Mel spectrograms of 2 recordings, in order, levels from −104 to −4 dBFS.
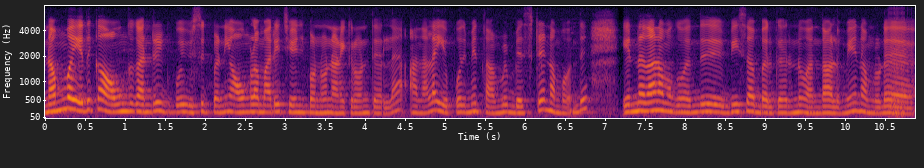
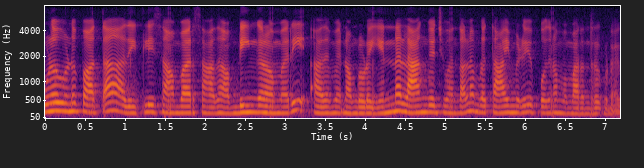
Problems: constant background noise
